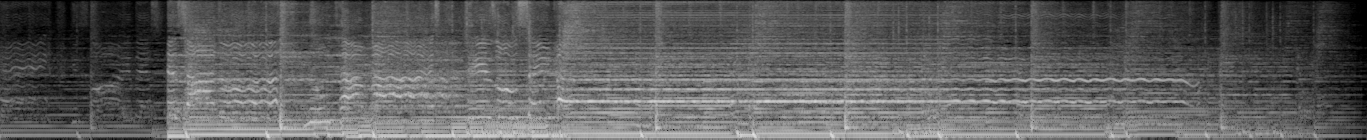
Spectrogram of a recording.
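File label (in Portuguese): aniversario evangelico para filho masculino, telemensagem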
